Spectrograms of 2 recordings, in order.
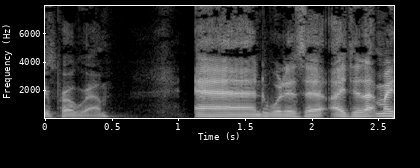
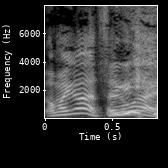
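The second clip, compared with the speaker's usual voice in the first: excited squeal; 9 semitones higher, 4 dB louder than usual. Retold or imitated. Retelling excited app chat.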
